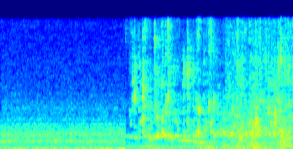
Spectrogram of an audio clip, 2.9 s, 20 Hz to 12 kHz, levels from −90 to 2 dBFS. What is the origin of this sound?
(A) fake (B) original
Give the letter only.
B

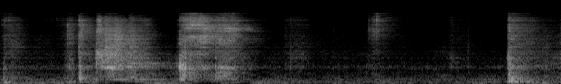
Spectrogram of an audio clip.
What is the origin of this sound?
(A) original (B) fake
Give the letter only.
B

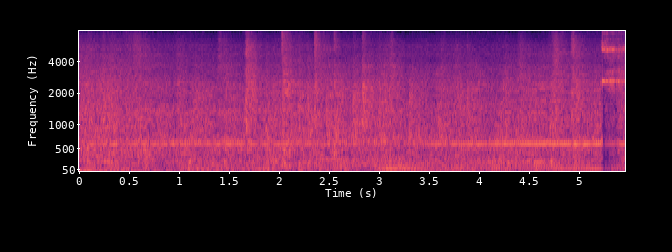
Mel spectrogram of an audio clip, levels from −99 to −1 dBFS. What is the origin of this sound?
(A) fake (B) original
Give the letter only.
A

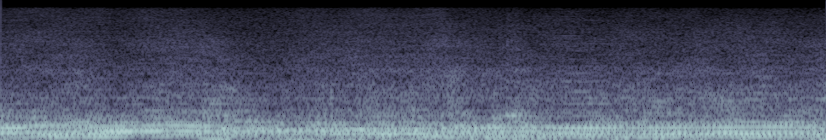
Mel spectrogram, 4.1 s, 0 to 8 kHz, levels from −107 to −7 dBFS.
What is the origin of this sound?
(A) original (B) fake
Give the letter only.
B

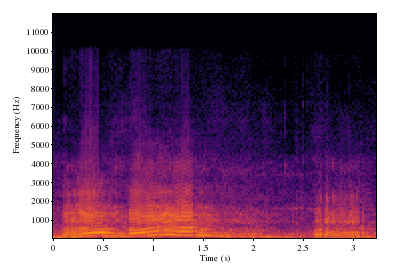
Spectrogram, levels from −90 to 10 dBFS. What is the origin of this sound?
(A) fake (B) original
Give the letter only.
A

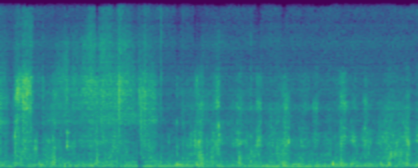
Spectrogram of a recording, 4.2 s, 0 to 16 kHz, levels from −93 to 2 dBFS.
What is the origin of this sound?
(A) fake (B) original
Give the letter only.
A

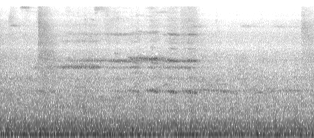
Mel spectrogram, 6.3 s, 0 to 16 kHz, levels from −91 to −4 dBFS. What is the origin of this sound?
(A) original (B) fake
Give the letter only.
A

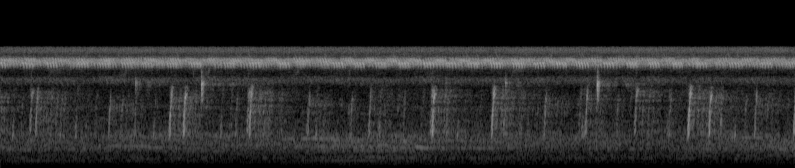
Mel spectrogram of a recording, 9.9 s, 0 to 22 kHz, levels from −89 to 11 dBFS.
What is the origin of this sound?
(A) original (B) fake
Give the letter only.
A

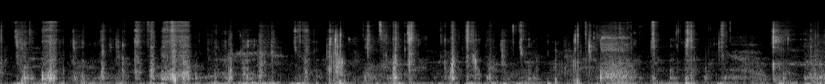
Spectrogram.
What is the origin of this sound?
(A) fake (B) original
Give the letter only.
A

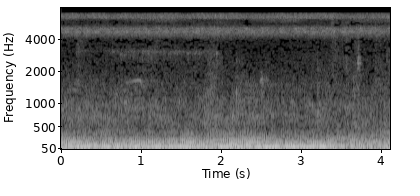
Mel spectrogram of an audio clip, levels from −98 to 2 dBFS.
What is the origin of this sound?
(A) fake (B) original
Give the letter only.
B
